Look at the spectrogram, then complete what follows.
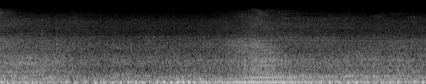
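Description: Automatic motor scooter running while ridden slowly in town traffic, a low engine drone with road noise, swelling a little about two seconds in as it closes up behind another motorcycle.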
